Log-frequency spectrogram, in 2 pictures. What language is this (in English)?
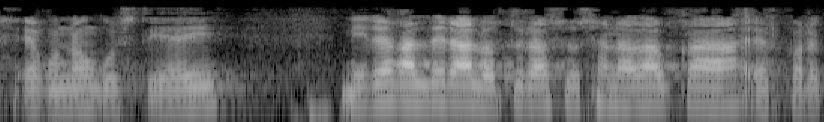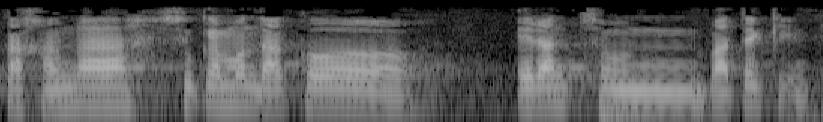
Basque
